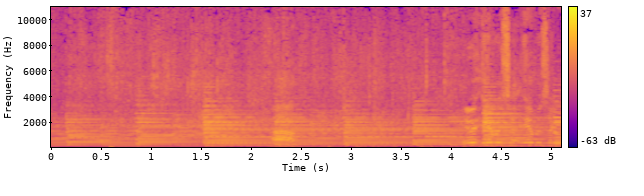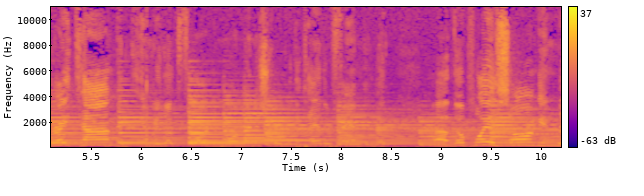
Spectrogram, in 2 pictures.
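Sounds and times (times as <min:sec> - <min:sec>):
audience applause: 0:00.0 - 0:06.8
sustained musical chords: 0:00.0 - 0:10.2
speech: 0:04.2 - 0:10.2.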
